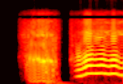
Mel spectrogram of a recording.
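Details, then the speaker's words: A loud, rough snorting breath followed by a drawn-out, droning groan-like sound: heavy snoring by a bed partner, presented as possibly a sign of sleep apnea. "ever wake up to this we call that snore larry curly and moe while snoring can be a funny topic it can also be a sign of sleep apnea a serious medical condition"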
